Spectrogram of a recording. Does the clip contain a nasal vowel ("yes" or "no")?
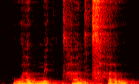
no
